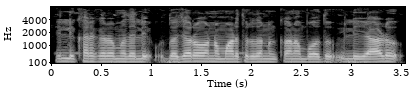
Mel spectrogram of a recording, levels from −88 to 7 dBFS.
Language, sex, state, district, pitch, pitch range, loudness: Kannada, male, Karnataka, Koppal, 140 Hz, 135-145 Hz, -17 LUFS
